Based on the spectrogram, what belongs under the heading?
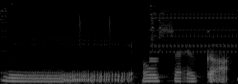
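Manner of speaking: whispering. Real, not acted. Quiet aside while playing.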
